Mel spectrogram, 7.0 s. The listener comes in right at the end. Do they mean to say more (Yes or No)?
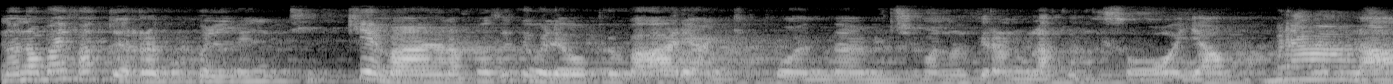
Yes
